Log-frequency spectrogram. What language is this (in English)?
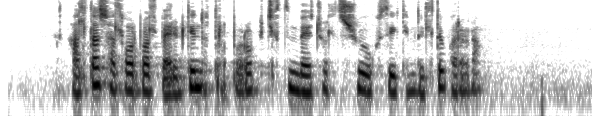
Mongolian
